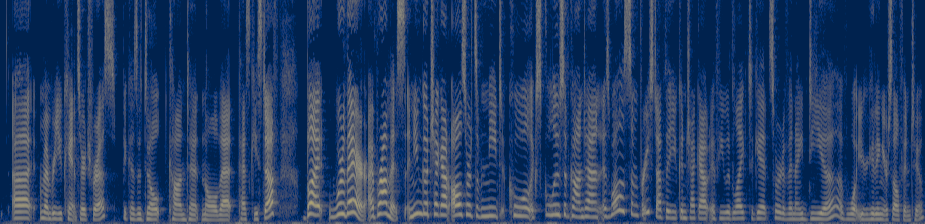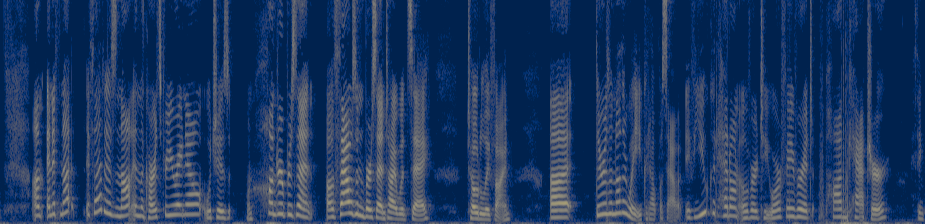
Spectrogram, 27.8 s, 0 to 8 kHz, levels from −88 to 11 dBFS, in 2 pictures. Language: English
